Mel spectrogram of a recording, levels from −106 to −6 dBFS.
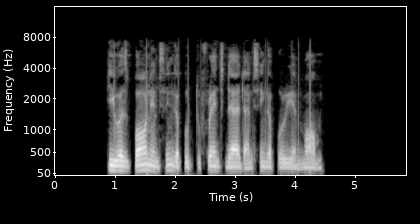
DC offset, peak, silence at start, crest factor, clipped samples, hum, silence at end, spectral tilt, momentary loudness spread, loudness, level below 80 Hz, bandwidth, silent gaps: under 0.1%; -4 dBFS; 0.9 s; 20 dB; under 0.1%; none; 1.4 s; -7.5 dB/octave; 9 LU; -22 LUFS; -56 dBFS; 7.4 kHz; 1.29-1.33 s, 3.67-3.71 s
